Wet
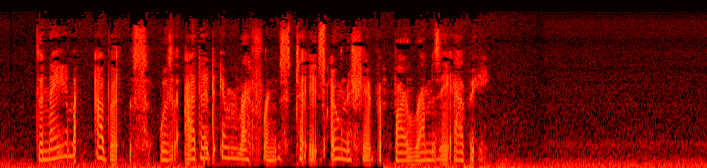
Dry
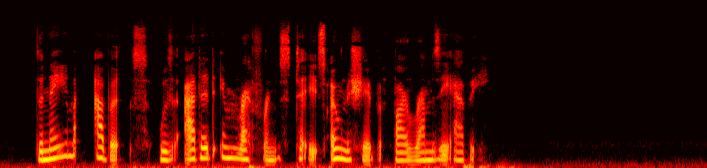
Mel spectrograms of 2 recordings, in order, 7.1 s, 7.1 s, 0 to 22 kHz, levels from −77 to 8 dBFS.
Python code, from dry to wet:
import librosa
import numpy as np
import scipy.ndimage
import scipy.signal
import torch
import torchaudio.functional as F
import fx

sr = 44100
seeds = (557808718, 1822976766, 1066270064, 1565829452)

y = fx.highpass(x, sr, hz=160.0, slope=24, at=(2.04, 3.84))
y = fx.spectral_comp(y, sr, ratio=4.0)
